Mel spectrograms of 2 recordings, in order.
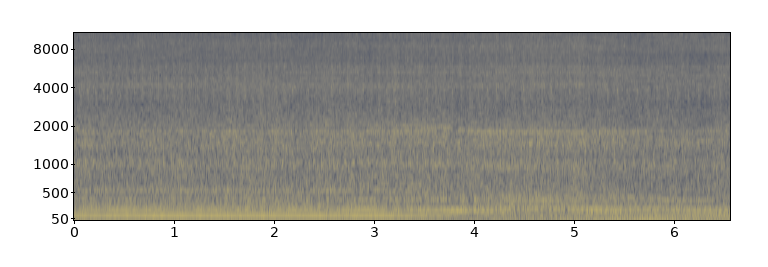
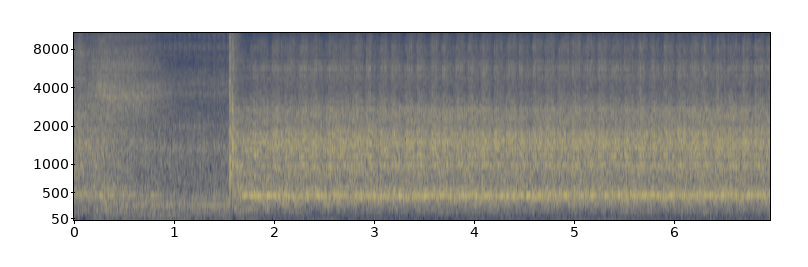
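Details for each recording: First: Abandoned 1979 Triumph Spitfire, revived with fuel system hooked up, warm idle: an even rumble that smooths out partway through, no knocks or misfires, settling nicely like a kitten. Clutch and brakes not yet working. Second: 1979 Triumph Spitfire: two long cranking bursts with a quick steady chug about four per second, never catches. No fuel at the disconnected fuel line; owner expects to replace the pump.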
